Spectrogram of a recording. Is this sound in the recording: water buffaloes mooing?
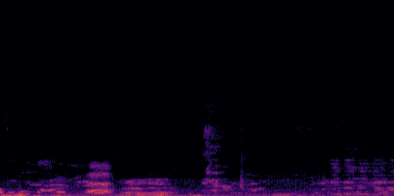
yes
